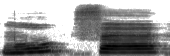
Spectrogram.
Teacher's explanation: موسیٰ، موسیٰ، واو مدہ، سین پہ فتح اشبائی، اس کو لمبا کریں گے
